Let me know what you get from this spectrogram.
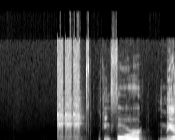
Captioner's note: buzzer sounds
